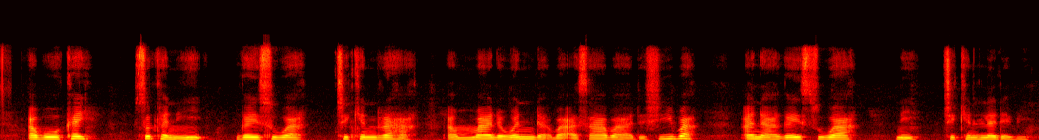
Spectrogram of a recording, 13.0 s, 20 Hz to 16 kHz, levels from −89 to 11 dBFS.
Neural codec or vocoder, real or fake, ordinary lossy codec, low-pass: none; real; Opus, 64 kbps; 10.8 kHz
